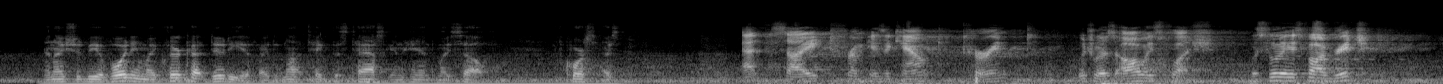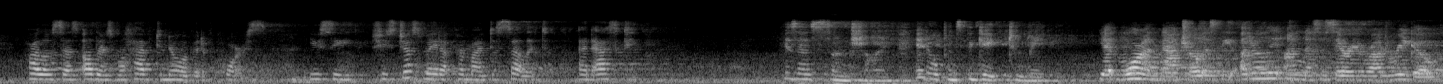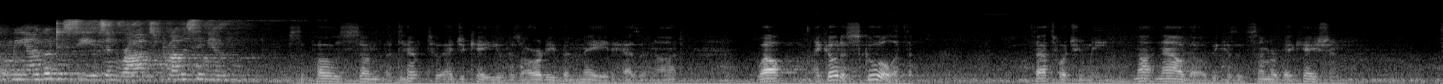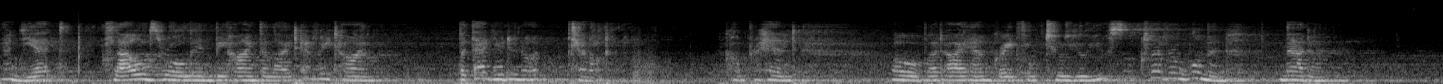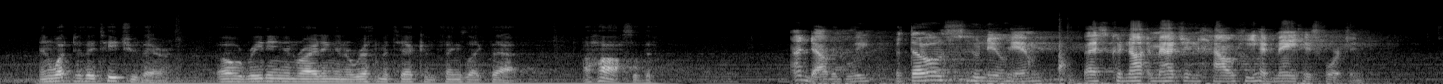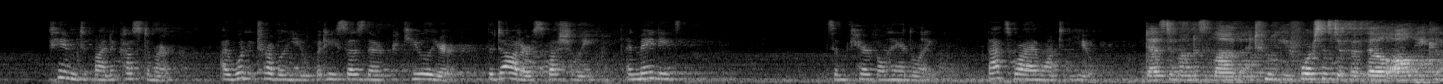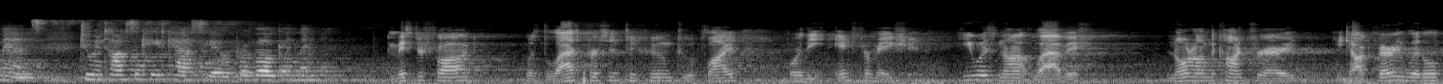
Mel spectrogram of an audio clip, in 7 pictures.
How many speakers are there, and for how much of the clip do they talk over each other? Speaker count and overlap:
5, no overlap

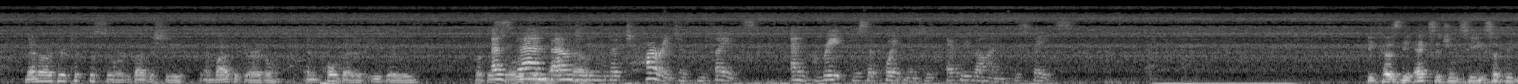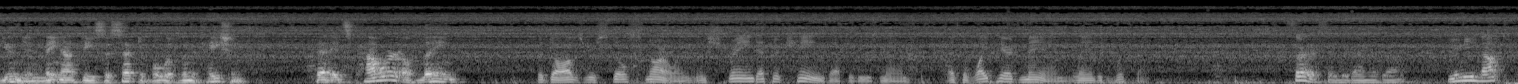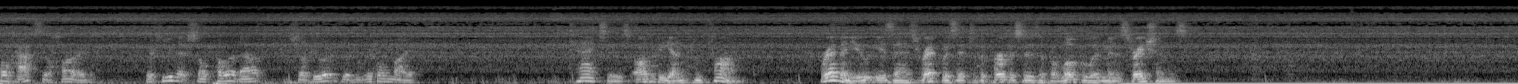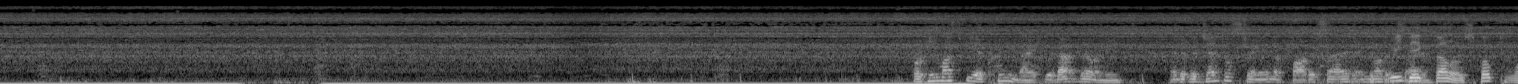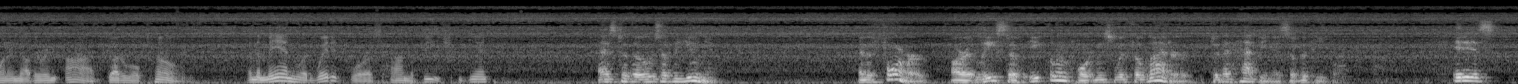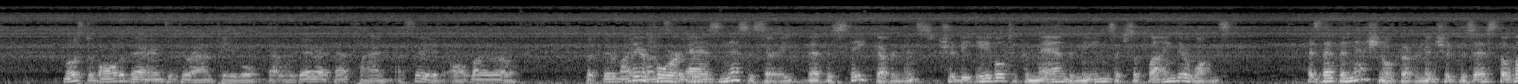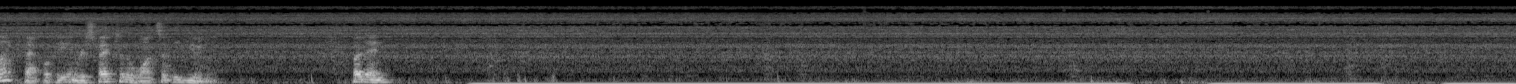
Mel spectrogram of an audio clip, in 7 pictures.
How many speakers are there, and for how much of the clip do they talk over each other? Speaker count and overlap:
5, about 4%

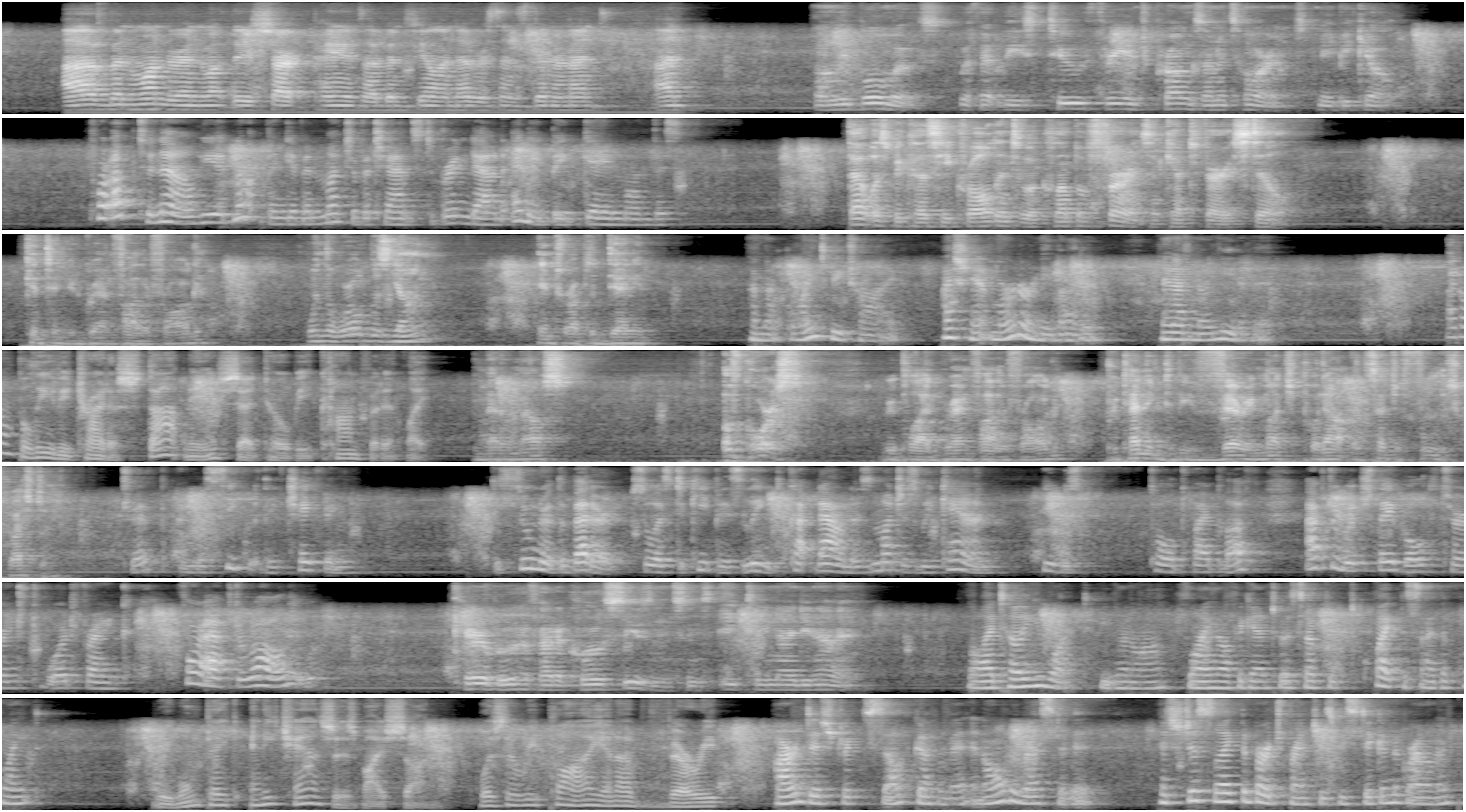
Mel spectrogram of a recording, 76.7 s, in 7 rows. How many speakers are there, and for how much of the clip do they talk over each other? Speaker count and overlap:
7, no overlap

